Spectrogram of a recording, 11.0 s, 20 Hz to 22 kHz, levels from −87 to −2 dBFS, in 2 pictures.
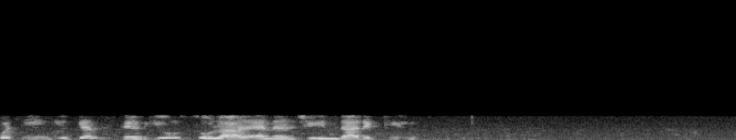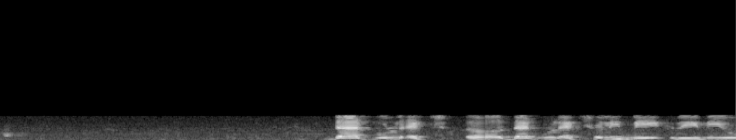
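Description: Packet loss with pitch repetition at 1.76 s and 9.12 s replays the last pitch period across 20 and 40 ms gaps. The result is a brief buzzy hold, not silence.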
